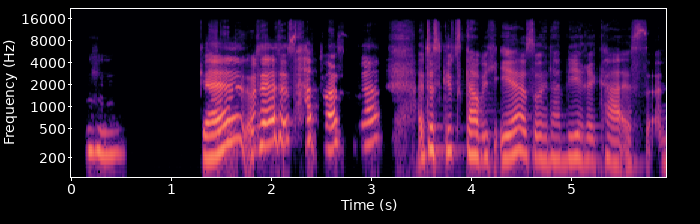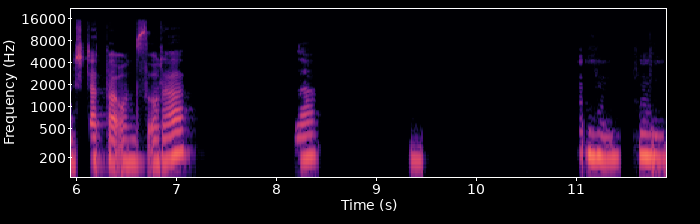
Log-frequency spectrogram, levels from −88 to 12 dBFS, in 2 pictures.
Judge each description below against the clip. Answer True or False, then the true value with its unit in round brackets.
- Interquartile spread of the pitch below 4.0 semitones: False (4.5 semitones)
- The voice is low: False (205 Hz)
